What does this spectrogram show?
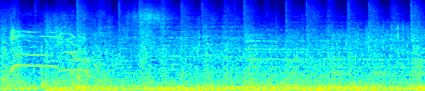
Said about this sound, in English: He's going to hit it. There goes the rockets.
